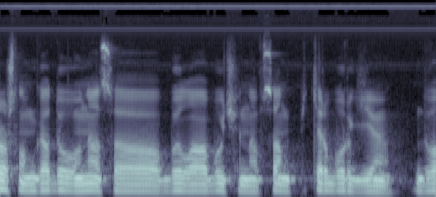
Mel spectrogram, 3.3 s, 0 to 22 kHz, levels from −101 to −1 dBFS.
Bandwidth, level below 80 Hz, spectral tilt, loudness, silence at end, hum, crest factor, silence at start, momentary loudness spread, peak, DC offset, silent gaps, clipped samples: over 20 kHz; -64 dBFS; -5.5 dB/octave; -29 LUFS; 0 s; none; 18 dB; 0 s; 4 LU; -10 dBFS; under 0.1%; none; under 0.1%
